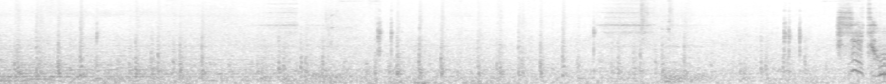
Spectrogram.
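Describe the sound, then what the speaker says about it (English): On the surface in the Metro Exodus video game, a train rolls by with clickety-clack wheel beats and creaking metal over a constant rumble, fairly close, with a voice faintly present near the end. "A train! A damn train on the surface!"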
